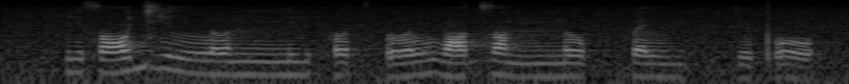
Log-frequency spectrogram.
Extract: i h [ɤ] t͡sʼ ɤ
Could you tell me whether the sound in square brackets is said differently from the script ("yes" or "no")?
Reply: no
